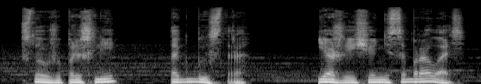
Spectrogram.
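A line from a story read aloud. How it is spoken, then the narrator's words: Muttering to herself. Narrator (Russian): Сама себе пробормотала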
